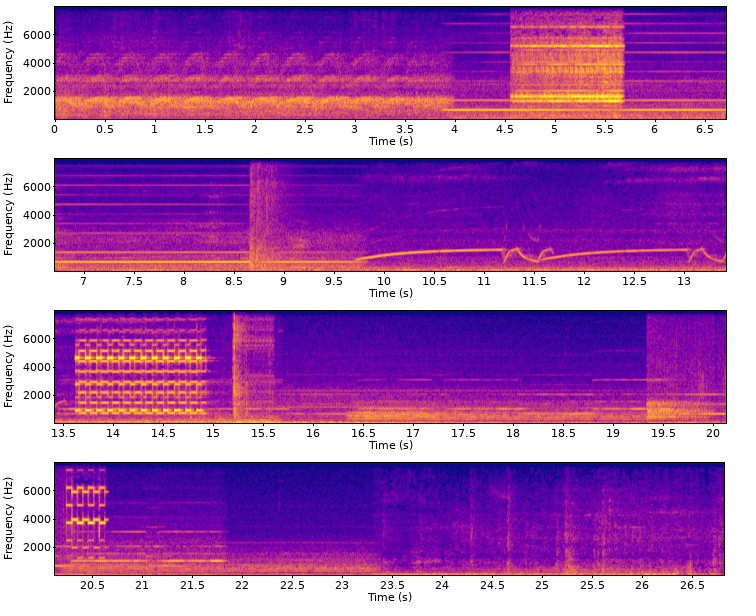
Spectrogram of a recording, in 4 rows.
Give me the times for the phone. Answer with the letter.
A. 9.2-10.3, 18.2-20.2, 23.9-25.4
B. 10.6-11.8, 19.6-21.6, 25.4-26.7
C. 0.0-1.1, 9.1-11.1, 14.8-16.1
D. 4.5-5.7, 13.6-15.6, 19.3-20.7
D.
